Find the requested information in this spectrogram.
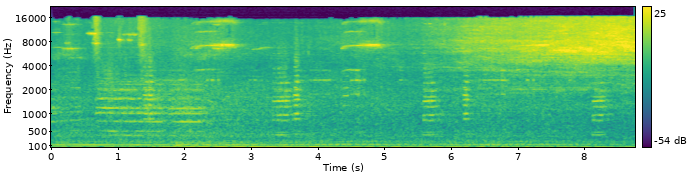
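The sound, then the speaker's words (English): Dense street traffic in modern Beijing forms a constant loud roar of engines and low rumble, with scattered car horn toots and beeps rising above it throughout. “Lao Wong gets on his bicycle and rides out of his beloved Hutong into the wall of sound known as modern Beijing.”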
